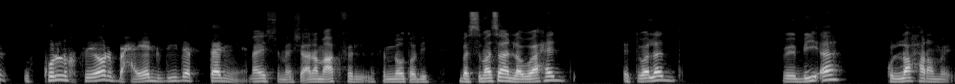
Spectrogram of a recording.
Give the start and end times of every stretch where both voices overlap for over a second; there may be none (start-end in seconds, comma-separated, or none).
none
